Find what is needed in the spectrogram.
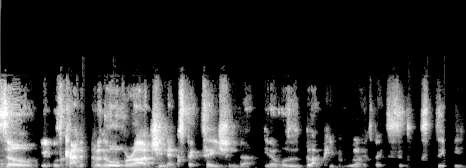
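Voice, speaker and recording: With a Manchester accent, a man talks at a very fast pace with big swings in loudness. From Manchester, England. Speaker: IT specialist and music historian. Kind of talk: interview answer.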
